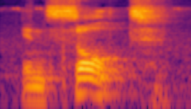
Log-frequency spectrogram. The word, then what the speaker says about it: insult: อย่า ดู ถูก ชั้น insult me don't insult me ถ้า ออก เสียง ว่า insult นะ อ่า ก็ คือ เน้น พยางค์ แรก ครับ insult ก็ จะ แปล ว่า คำ ดู ถูก นะ ครับ แต่ นี้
